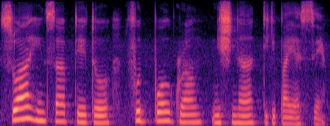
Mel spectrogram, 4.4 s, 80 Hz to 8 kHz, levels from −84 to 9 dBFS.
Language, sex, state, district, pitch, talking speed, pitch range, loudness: Nagamese, female, Nagaland, Dimapur, 175 Hz, 135 wpm, 165-205 Hz, -18 LUFS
